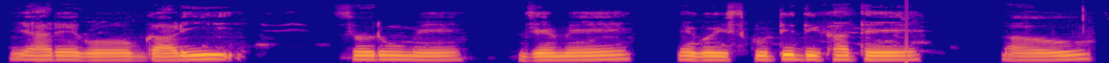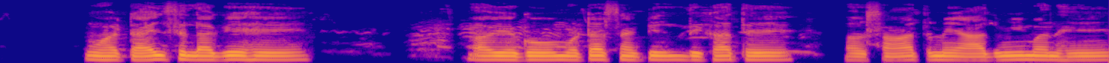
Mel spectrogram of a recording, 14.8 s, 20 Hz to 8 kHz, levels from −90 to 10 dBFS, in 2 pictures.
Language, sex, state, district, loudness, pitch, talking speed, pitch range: Chhattisgarhi, male, Chhattisgarh, Jashpur, -19 LUFS, 135 Hz, 110 wpm, 130-145 Hz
